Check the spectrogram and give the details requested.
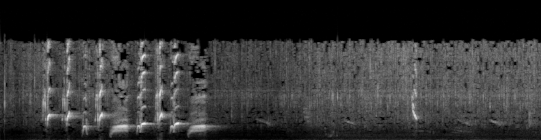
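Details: Caged male black-winged myna singing vigorously in the morning, Indonesia: a burst of about six loud harsh squawking notes over two seconds, then near silence with one later squeak and a faint low water murmur.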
